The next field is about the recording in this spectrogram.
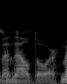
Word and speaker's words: Meneldor: And I already forgot how to say this last Meneldor.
